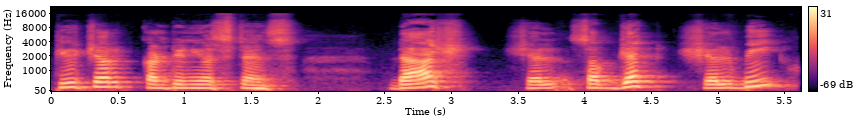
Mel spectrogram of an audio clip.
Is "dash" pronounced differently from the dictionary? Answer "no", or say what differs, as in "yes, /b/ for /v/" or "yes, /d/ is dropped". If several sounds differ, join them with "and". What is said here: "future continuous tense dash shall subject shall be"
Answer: no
